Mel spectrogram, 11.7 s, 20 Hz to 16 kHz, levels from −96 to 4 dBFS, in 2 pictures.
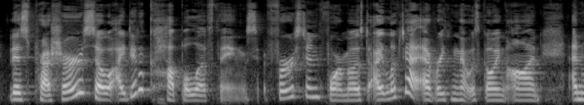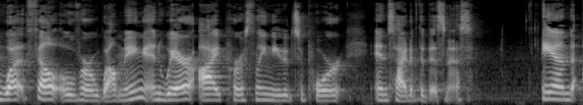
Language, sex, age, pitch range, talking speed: English, female, 20-39, 200-270 Hz, 180 wpm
